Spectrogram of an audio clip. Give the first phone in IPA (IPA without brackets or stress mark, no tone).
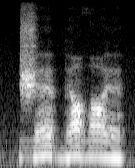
ʒ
